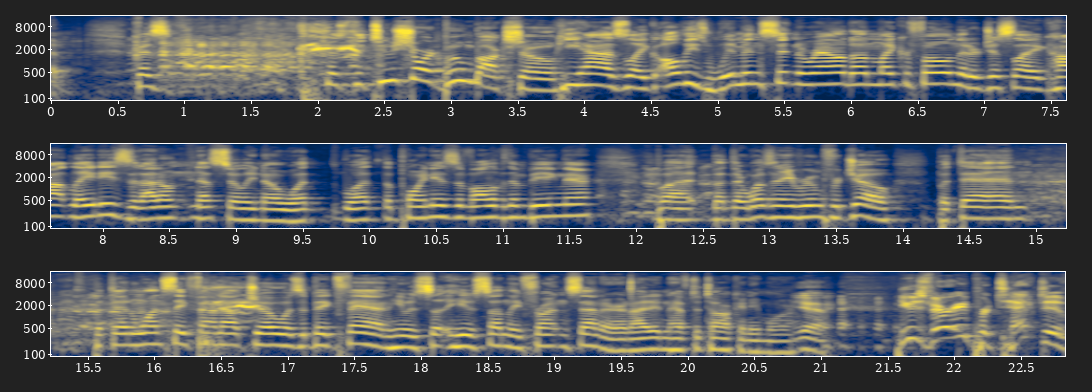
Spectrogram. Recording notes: Live from the NerdMelt Showroom in LA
